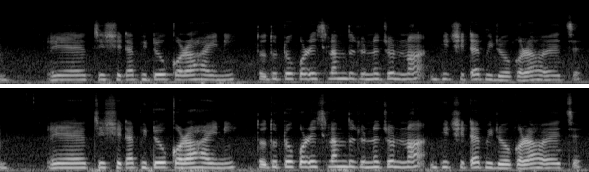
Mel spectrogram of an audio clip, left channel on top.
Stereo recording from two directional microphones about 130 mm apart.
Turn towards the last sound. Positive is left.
turn(degrees=-40)  # may be behind; listen again after turning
